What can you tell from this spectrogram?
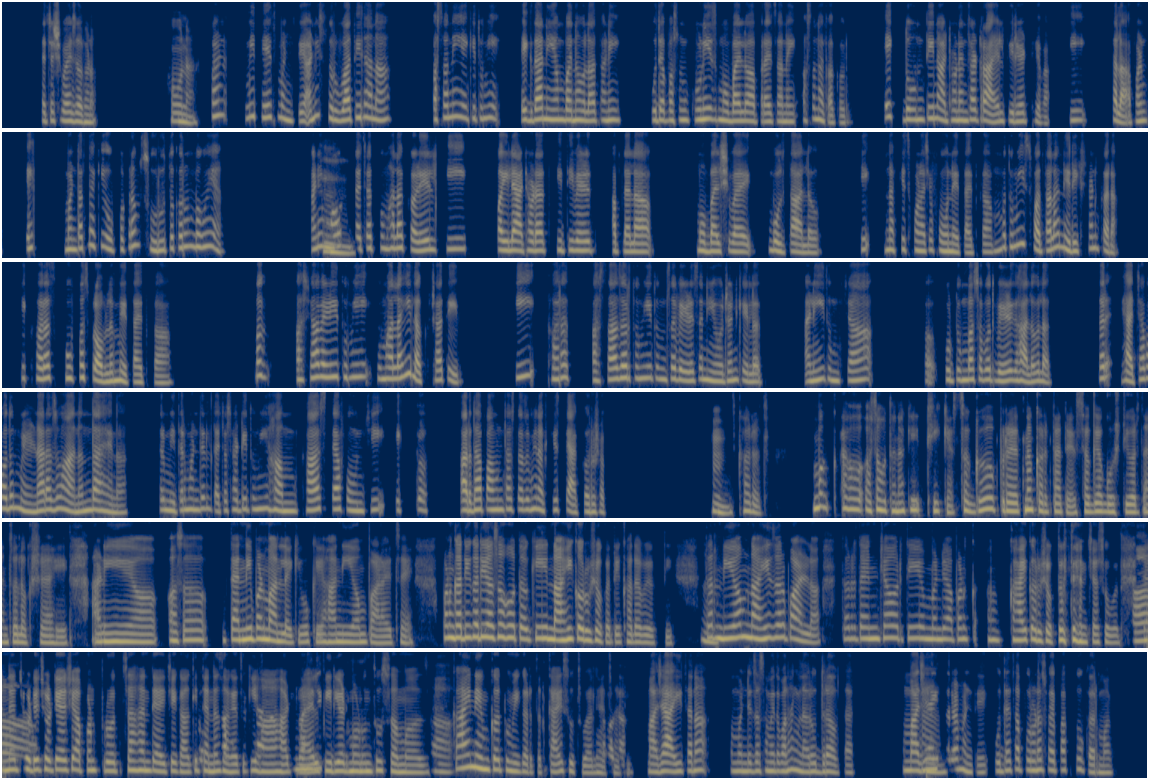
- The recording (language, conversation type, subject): Marathi, podcast, कुटुंबीय जेवणात मोबाईल न वापरण्याचे नियम तुम्ही कसे ठरवता?
- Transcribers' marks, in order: in English: "ट्रायल पिरियड"; laughing while speaking: "त्यांच्यासोबत"; drawn out: "हां"; unintelligible speech; in English: "ट्रायल पीरियड"; other background noise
